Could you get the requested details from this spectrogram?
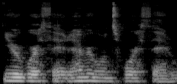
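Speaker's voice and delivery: low, flat, low-energy monotone with no energy at all. Imitating Alia talking in a makeup ad: monotone Alia imitation. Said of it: "It's a little monotone".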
